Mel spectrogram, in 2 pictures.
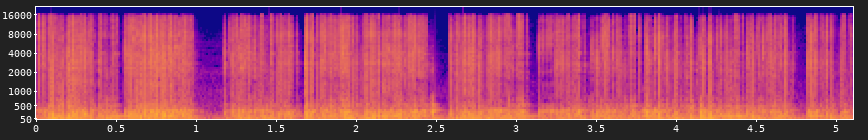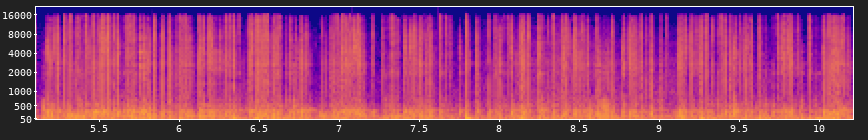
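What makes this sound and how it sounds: Long acrylic nails scratch continuously across the hollow metal mesh grille of a black Blue Yeti microphone, close up. The result is a dense, rasping scrape with a heavy low-end rumble and a thin bright hiss on top, broken by a few brief gaps where the nails lift off.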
